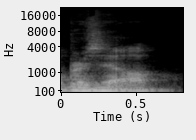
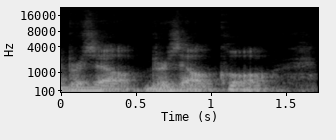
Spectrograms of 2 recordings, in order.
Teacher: esse som assim escuro, feito do L ali, sem usar a ponta da língua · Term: Dark L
